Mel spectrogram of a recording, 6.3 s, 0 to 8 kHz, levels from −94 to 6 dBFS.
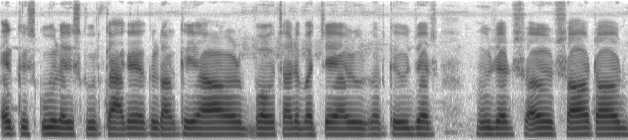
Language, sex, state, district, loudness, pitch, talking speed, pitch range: Hindi, male, Bihar, West Champaran, -17 LUFS, 130 Hz, 160 wpm, 130-135 Hz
